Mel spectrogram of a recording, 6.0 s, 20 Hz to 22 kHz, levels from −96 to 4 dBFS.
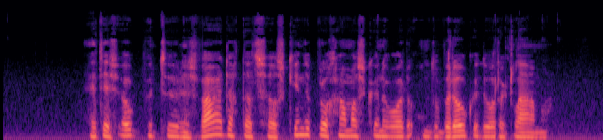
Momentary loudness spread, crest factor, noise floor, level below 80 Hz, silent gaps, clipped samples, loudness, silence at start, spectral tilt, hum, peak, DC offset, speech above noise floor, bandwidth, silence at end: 6 LU; 20 dB; -59 dBFS; -56 dBFS; none; under 0.1%; -29 LUFS; 0.9 s; -6.5 dB/octave; 50 Hz at -50 dBFS; -8 dBFS; under 0.1%; 31 dB; 13.5 kHz; 0.55 s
